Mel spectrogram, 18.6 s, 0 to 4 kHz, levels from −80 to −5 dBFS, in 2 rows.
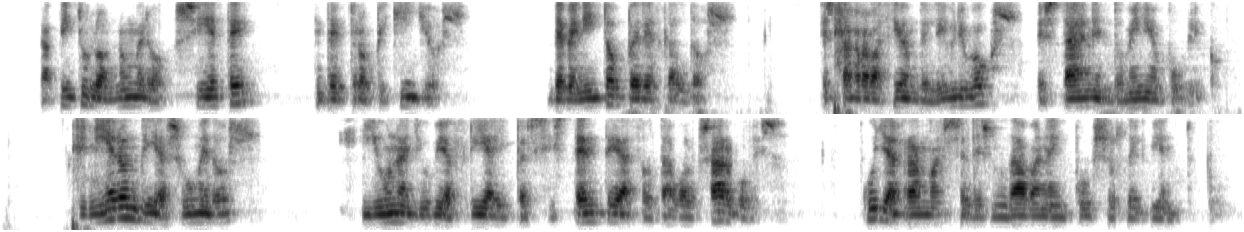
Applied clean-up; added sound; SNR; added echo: neural mask model DeepFilterNet 3.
